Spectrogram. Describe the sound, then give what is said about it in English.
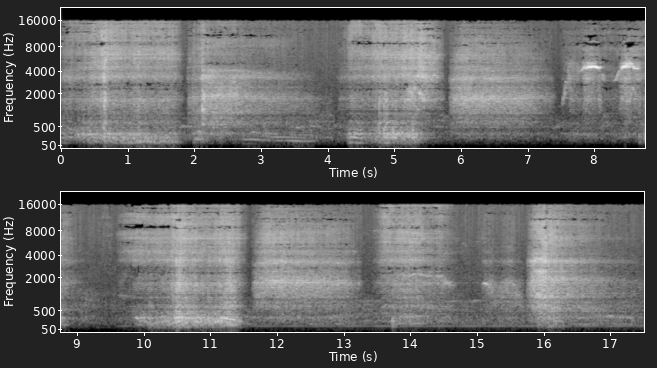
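A grandmother snoring, with raspy, snorting inhales and breathy exhales repeating in a steady rhythm every few seconds, fairly loud, with no talking. “And then she moved to a different city, and she started to, like, have strong Sadauje for her grandmother snoring. And so she recorded it.”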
